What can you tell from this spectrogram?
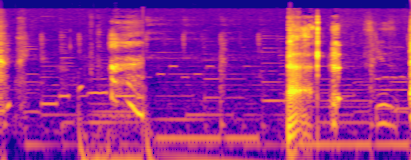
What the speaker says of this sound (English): I need a burp again.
